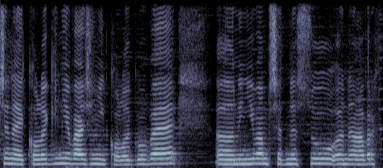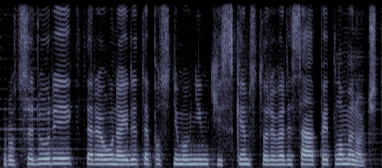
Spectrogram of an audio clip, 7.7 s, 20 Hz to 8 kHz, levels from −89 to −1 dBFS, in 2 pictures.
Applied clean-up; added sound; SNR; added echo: neural mask model RNNoise.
